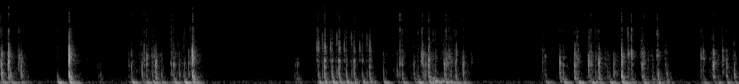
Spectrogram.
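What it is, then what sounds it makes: Plastic keycap keyboard typing. Fingertips type on a plastic-keycap mechanical keyboard in uneven bursts of rapid keystrokes separated by short pauses. Each press is a short, dry click with a soft low thud and little ring.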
